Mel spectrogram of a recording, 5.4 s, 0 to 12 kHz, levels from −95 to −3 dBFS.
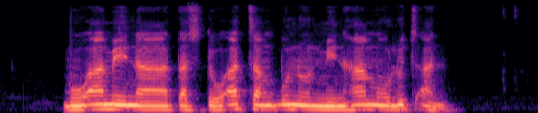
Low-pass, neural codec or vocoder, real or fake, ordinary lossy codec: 9.9 kHz; none; real; Opus, 24 kbps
